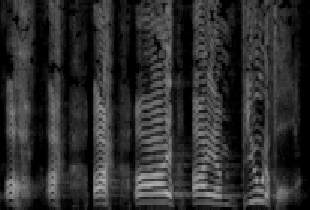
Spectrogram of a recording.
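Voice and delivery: loud, high, drawn-out mock self-admiration; hammed-up emphasis. Preacher pretending to admire himself in the mirror, hammed-up emphasis. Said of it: "with that kind of emphasis".

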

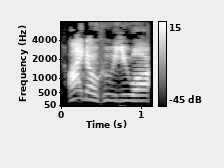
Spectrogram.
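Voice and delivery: possessed man shouting. Acted. Possessed man in the crowd shouting at Jesus, loud cry. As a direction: cry out against the Holy One. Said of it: "started shouting".

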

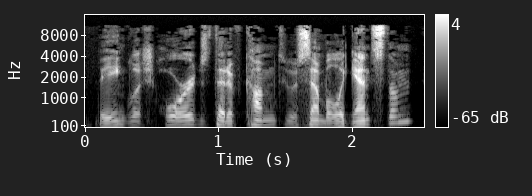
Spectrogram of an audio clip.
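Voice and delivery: ordinary talk

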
